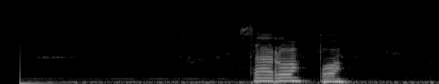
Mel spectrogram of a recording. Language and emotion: Russian, neutral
